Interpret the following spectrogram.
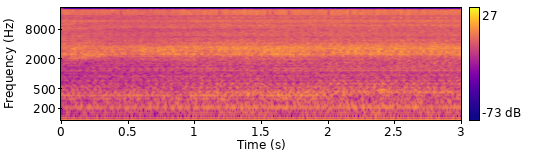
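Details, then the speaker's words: Newly refurbished Onan 7.5/8 kW RV generator loaded with one 750 W heater element: steady low drone with a firm, even beat holding speed, no hunting or surging; healthy under load. "Alright, now listen to the sound every time I take it up. One heater element, 750/15, 750 watts."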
